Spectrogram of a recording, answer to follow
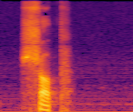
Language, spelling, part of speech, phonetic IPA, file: Polish, szop, noun, [ʃɔp], Pl-szop.ogg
